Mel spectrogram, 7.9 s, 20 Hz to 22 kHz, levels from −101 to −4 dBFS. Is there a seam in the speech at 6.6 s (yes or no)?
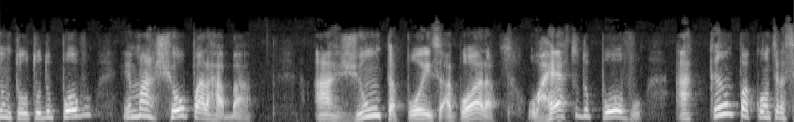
no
